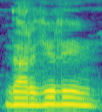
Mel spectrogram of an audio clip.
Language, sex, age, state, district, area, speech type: Santali, male, 60+, West Bengal, Dakshin Dinajpur, rural, spontaneous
